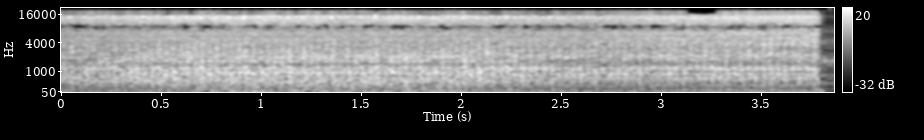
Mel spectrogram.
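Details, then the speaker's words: DAF CF85 Euro 6 truck diesel idling after inlet camshaft and rocker arm replacement. A constant airy hiss over the idle stops at shutdown. It was traced to a boost leak: a split O-ring and split gasket on the intercooler-to-turbo pipe, to be replaced. "Just this sort of washing of air leak we've got, we need to find out. There's quite a bit of, sounds more like this direction down here, but I'll do another video on that."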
